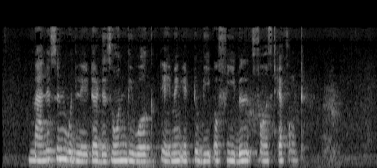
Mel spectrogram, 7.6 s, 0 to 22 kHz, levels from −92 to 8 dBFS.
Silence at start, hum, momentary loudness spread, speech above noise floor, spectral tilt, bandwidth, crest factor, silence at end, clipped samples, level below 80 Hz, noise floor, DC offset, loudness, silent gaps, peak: 0.55 s; none; 11 LU; 37 dB; -7.5 dB/octave; 11.5 kHz; 16 dB; 0.85 s; under 0.1%; -56 dBFS; -58 dBFS; under 0.1%; -22 LUFS; none; -8 dBFS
